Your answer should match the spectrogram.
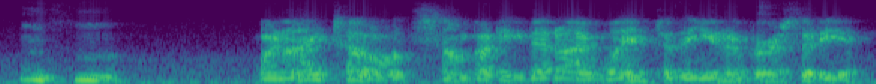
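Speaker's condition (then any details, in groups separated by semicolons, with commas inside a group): Cerebral palsy; uses wheelchair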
